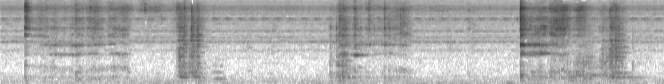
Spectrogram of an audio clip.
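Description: About a kilogram of semolina is fried in ghee and stirred in a pan for kesari, with a spoon scraping and clinking against the metal in roughly four separate bursts, close and fairly quiet, with no talking.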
